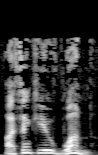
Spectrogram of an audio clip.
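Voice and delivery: slow, drawn-out defeat; resigned and slow; hollow, weary father. A narrator's reading. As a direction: concede wearily as a worn-out dad. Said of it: "said her father hollowly".

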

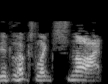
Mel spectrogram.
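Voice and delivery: loud, high, drawn-out taunt; gleeful jeer. A narrator's reading. Brother mocking lettuce up the nose, loud jeer. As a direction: crow it with relish.

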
